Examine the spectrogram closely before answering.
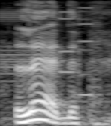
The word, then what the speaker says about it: lead: Ja żelaza mam, aha, bo to jest żelazo albo led. I teraz dziękuję wam też za komentarz pewnej dziewczyny, która napisała, że lead nie czyta się lead, tylko led.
